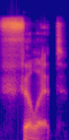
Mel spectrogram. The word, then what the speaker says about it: fillet: Remember pronounce it fillet.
